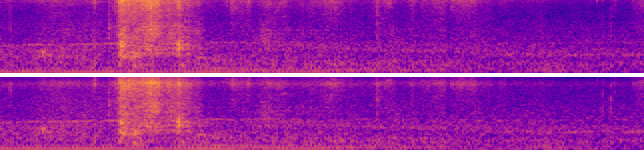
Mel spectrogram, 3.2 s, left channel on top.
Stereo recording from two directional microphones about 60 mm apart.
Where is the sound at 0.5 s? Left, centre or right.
Centre.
